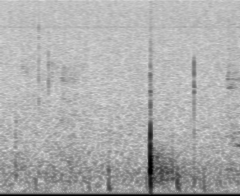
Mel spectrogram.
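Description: A single sharp knock about one and a half seconds in, with a few faint small ticks around it, over a steady background hiss.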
